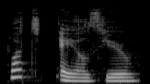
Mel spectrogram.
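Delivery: slow, even monotone question; simple monotone. A narrator's reading. Shopkeeper asks the teenager what ails her, simple monotone. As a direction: ask it slowly with no lift at all. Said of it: "in a simple, monotone voice".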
